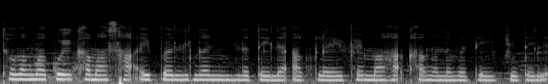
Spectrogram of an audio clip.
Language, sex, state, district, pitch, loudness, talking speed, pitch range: Wancho, male, Arunachal Pradesh, Longding, 205 Hz, -19 LUFS, 230 wpm, 195-220 Hz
